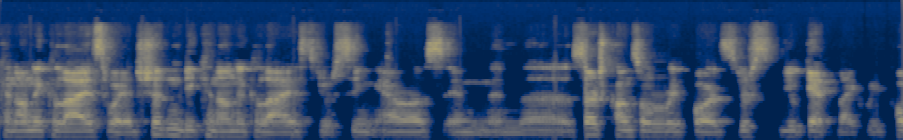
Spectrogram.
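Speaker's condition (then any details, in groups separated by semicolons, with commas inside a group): No condition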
